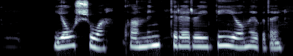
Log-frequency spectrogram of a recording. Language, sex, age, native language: Icelandic, female, 18-19, Icelandic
